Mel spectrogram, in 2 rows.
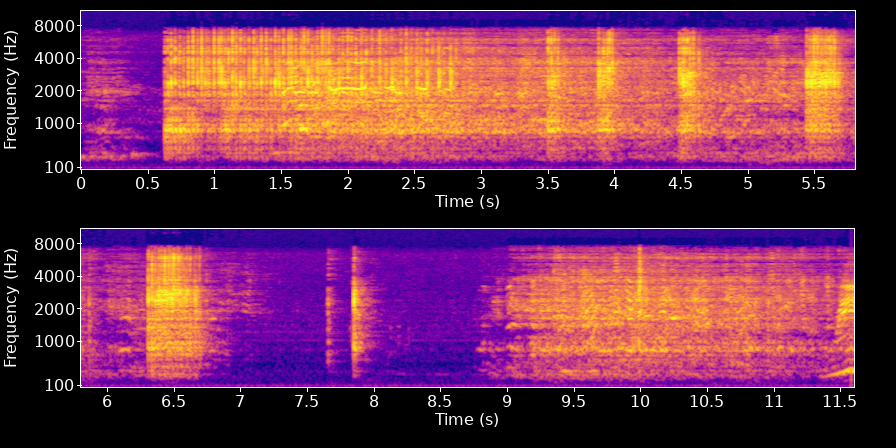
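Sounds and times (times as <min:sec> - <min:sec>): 
person imitating a fart: 0:00.6 - 0:02.8, 0:03.5 - 0:04.8, 0:05.4 - 0:06.9
laughter: 0:01.5 - 0:06.6, 0:08.8 - 0:11.5.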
